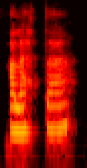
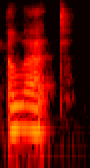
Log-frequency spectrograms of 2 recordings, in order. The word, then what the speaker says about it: Aletta: But yeah, in Norwegian, it's pronounced Aletta. – Aletta. – But in English, people pronounce it like Alette, Alette.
